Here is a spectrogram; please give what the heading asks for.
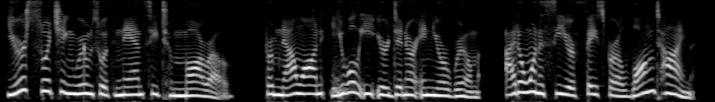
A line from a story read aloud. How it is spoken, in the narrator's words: My dad's face turned red and he screamed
